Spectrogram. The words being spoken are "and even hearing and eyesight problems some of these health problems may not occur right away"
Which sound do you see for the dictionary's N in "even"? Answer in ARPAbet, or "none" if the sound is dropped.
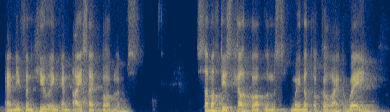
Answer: N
